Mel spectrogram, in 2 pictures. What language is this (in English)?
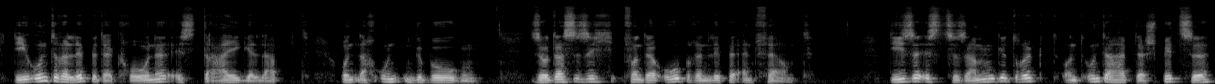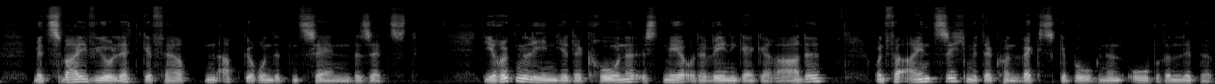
German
